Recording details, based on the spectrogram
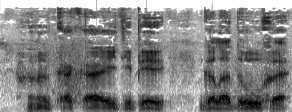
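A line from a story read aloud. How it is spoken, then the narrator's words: Chuckling. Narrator (Russian): хохотнул Жихарь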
